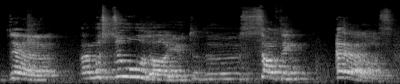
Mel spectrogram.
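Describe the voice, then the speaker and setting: A woman's voice: high-pitched, lively intonation, slow, slight background noise. A young woman playing a pompous, bossy king in a student stage play, making grand, commanding declarations. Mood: boastful. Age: young adult. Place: theater stage. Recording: echoey hall from far off.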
